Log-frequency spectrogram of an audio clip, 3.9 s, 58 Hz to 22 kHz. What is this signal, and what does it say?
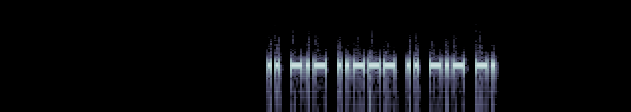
Morse code, heard as a keyed tone, about 52 wpm, 700 Hz. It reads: IK2IKN
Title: DXCC-100 Call Signs - 6 Characters - Repeated 3x - 50wpm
